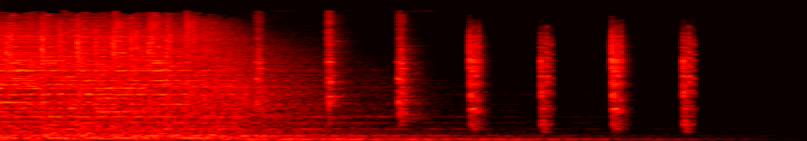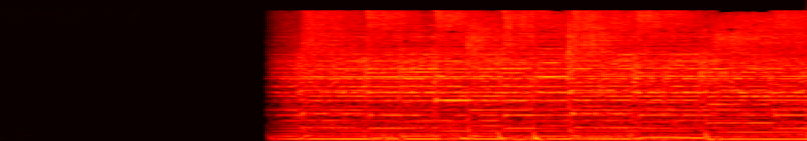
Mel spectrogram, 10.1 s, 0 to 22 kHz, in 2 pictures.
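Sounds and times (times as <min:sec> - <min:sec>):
clock ticks: 0:01.5 - 0:04.5.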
